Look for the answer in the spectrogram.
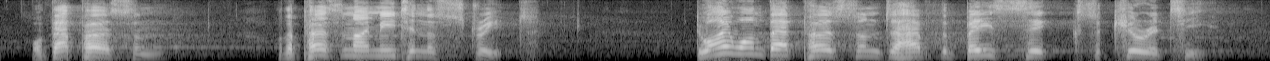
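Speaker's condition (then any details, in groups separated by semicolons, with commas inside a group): No condition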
